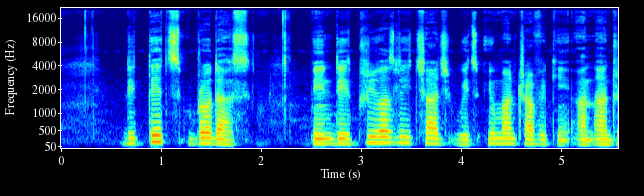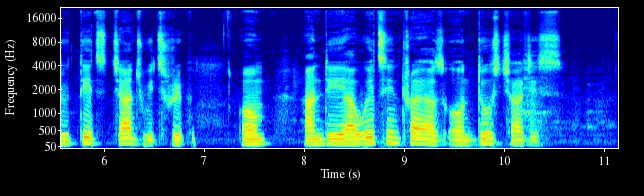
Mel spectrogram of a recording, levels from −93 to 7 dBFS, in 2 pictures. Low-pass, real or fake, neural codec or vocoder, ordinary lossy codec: none; fake; vocoder, 48 kHz, 128 mel bands, Vocos; none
